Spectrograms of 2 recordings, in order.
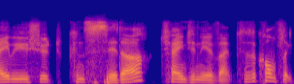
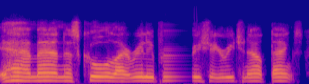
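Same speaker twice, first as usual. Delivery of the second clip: higher, easygoing friendly voice; Devon impression; 7 semitones higher than usual. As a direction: sound relaxed and grateful. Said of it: "I'm gonna do an impression of you".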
